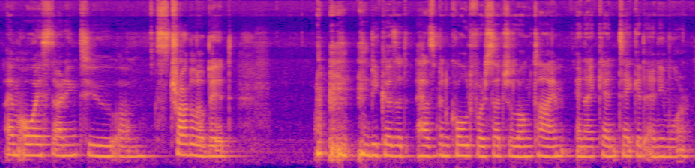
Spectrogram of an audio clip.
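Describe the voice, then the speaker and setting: Slightly hoarse woman reading tarot casually. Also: mid-range voice, mellow. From Germany. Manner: meandering, hedging, many "you know" fillers. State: losing her voice, slightly hoarse. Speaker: tarot reader. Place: home near a hospital, sirens outside.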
